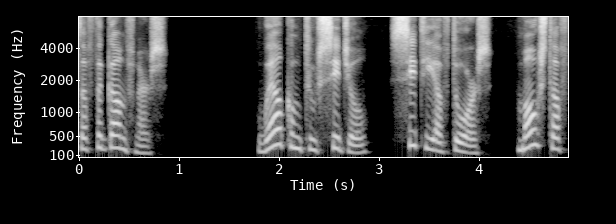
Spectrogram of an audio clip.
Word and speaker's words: Sigil: in Ian remember burfoot it's pronounced like sigle rhymes with Giggle and W be the Burke who mistakenly mispronounces it in front of the gers welcome to sigil city of doors most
